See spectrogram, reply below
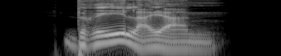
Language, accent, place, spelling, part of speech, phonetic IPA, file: German, Germany, Berlin, Drehleiern, noun, [ˈdʁeːˌlaɪ̯ɐn], De-Drehleiern.ogg
- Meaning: plural of Drehleier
